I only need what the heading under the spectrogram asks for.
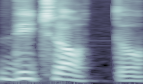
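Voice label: "eighteen", English; iOS 4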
